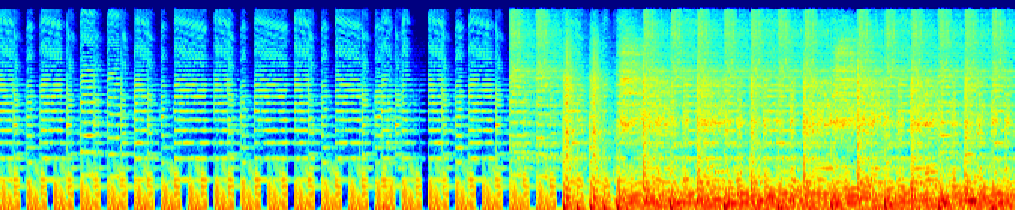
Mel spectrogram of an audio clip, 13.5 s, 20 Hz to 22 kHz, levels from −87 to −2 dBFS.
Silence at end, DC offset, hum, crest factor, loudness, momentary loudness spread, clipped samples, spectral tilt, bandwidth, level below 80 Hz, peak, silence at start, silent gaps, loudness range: 0 s; under 0.1%; none; 14 dB; -16 LUFS; 10 LU; under 0.1%; -4.5 dB/octave; 19.5 kHz; -20 dBFS; 0 dBFS; 0 s; none; 9 LU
